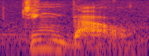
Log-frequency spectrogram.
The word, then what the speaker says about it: Tsingtao: She said, no, it's pronounced Qingdao.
